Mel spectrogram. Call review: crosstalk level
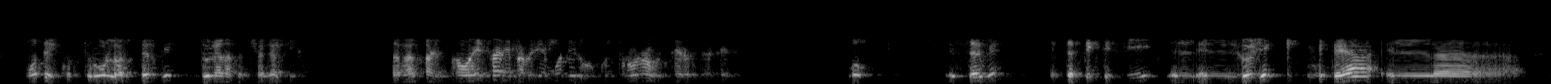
none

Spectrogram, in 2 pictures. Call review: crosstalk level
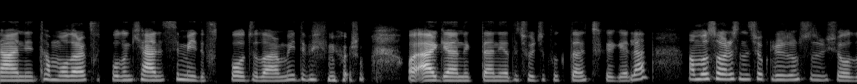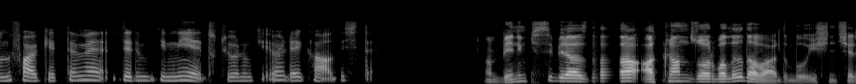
none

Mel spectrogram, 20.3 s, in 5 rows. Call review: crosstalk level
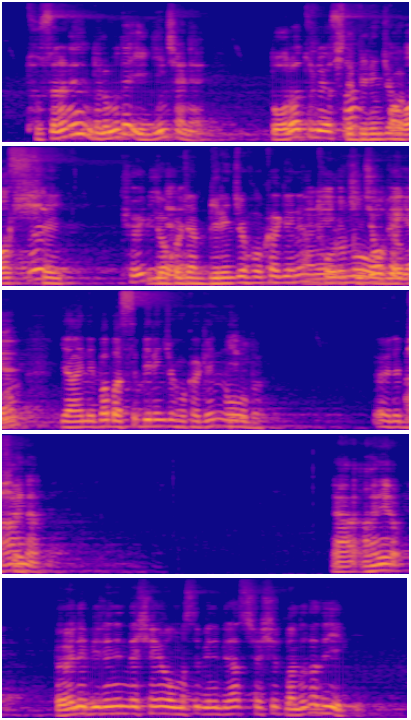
present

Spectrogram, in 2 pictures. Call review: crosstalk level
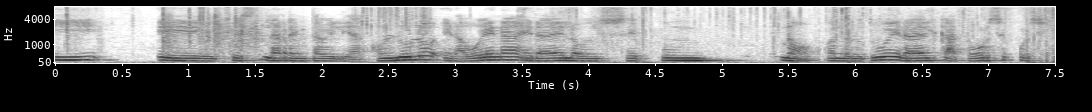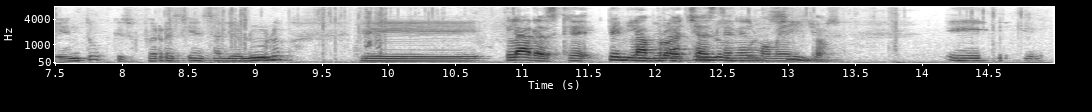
present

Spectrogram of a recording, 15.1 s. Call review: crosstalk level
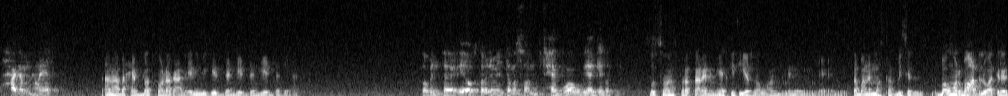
none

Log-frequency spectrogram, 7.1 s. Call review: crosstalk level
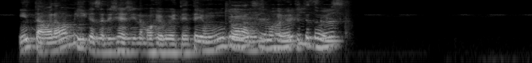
present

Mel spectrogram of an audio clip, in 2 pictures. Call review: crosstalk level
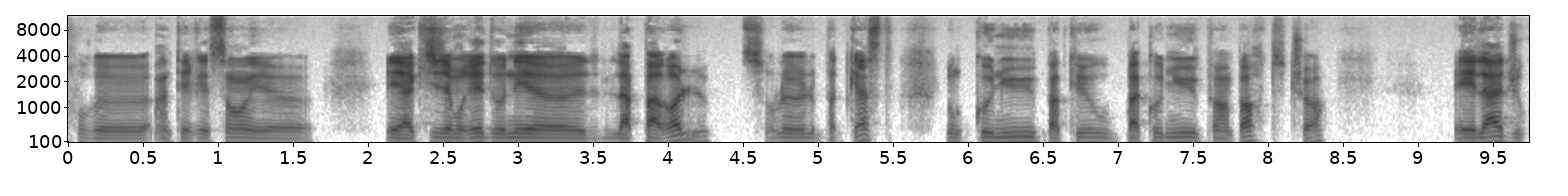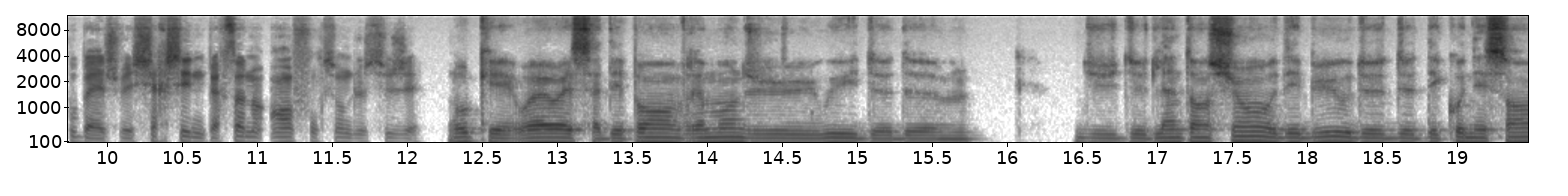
none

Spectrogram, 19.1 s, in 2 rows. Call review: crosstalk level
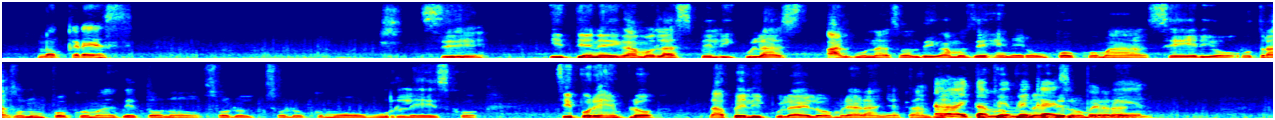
present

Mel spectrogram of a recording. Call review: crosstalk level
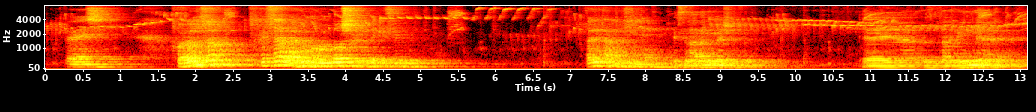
none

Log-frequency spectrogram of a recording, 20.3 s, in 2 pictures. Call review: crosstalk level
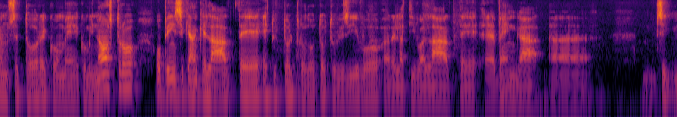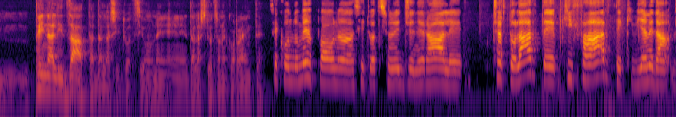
none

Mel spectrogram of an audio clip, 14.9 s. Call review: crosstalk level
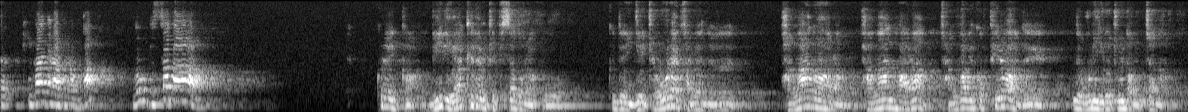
none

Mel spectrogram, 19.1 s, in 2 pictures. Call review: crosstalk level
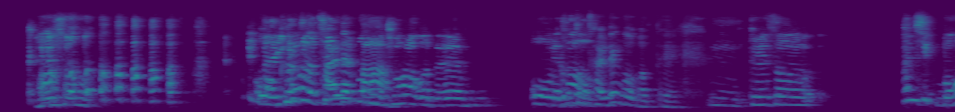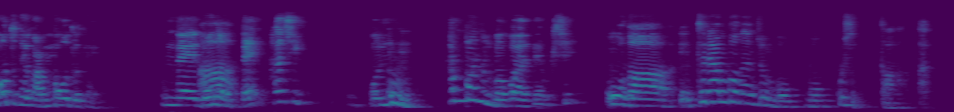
present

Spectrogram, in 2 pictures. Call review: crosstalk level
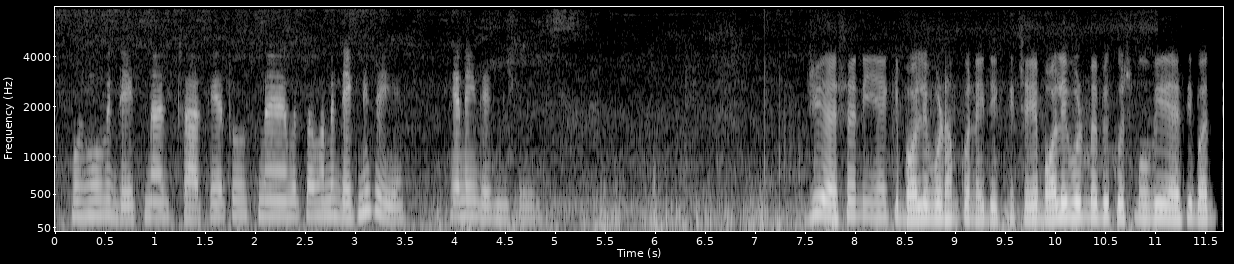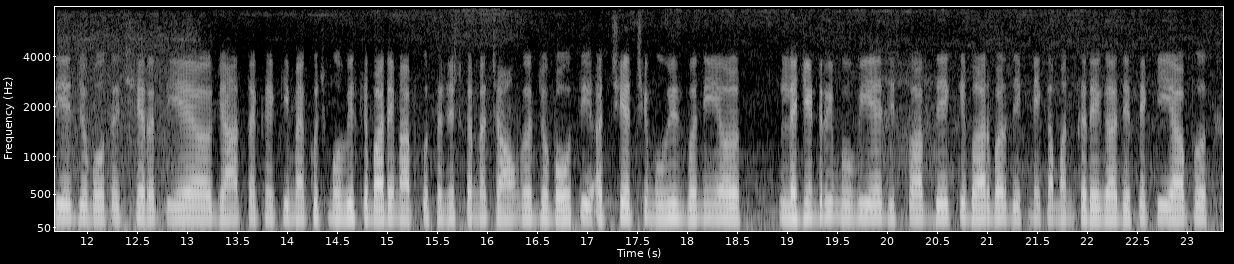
none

